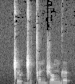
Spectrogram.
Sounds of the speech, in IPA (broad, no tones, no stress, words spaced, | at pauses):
ǁɯlɡ͡ǁəǀə nd͡ʒɔ ŋɡə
